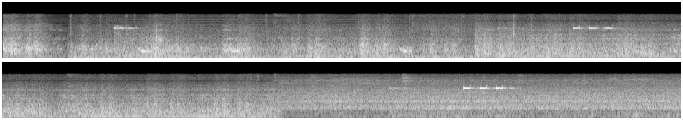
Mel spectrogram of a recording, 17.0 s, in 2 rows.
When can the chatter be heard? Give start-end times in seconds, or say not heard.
not heard.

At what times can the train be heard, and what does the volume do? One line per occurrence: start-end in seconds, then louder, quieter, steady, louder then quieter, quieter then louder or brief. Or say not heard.
0.0-16.9 steady.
